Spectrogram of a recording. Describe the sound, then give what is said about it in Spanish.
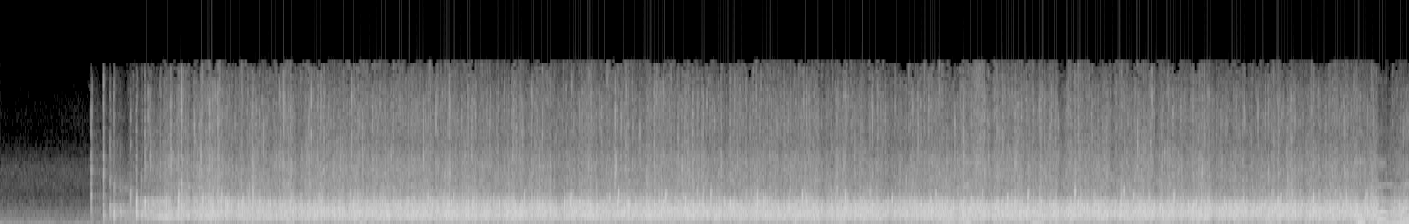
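A concert audience applauds a young virtuoso maestro, bursting into applause after a brief quiet moment; the dense, steady clapping stays loud and unbroken right to the end. “Solo el aplauso nos puede dar una idea.”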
